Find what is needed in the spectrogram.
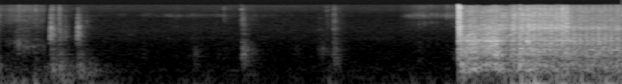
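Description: Near silence with a few faint clicks, then about three seconds in a motorhome's engine starts up and runs loudly. Its starting battery is flat and it is being started off a portable jump starter clipped to the battery.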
